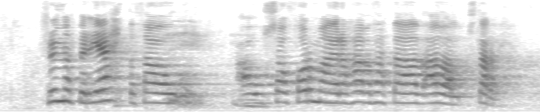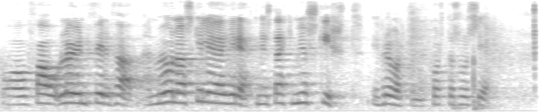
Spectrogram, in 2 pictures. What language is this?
Icelandic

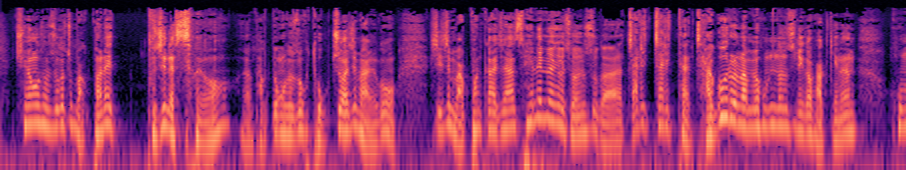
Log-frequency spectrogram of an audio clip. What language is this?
Korean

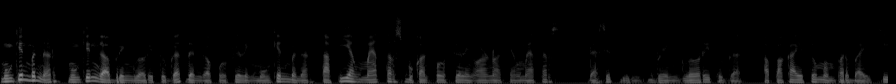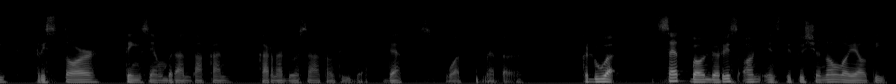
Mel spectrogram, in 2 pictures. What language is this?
Indonesian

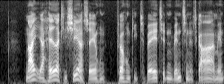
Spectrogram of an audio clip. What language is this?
Danish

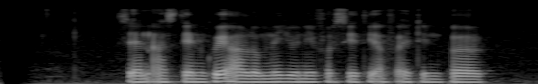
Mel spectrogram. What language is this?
Javanese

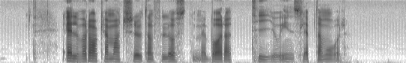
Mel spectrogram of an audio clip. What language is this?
Swedish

